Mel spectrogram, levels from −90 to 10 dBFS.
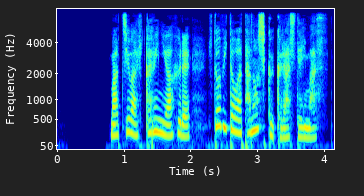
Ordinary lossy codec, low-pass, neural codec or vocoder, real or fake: none; 7.2 kHz; none; real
